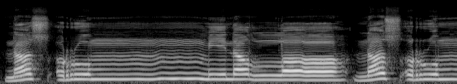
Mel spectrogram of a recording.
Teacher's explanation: Ini sepatutnya dengung idgham maal ghunnah.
